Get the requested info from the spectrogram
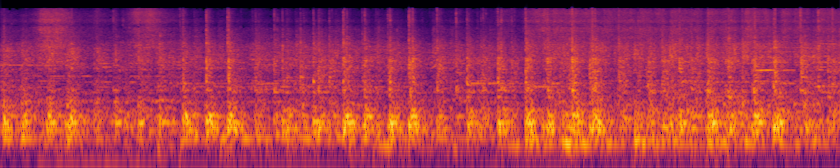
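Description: Dhol drums beaten together by a marching group of drummers in a dense, steady rhythm.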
